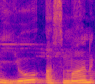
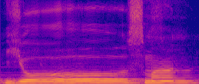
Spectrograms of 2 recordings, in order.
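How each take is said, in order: First: A separate full vowel begins the second word. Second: The second word merges into the first vowel. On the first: The speaker calls it wrong. "कुछ लोग क्या कहते हैं, यो आसमान कह देते हैं" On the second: The speaker calls it right. "ऐसे इसी के साथ मिलाना है इसको"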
